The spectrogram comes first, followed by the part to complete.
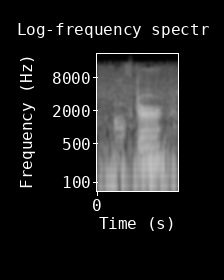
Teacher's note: it is non-rhotic, which means that we do not pronounce R's after a vowel. Like in the word after, even though the R is in the word, we don't pronounce it like in after.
